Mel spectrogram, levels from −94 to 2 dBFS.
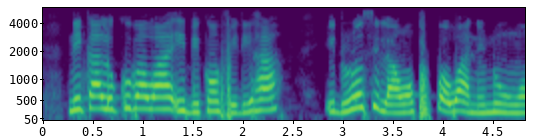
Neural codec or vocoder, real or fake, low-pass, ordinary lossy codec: none; real; 5.4 kHz; none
